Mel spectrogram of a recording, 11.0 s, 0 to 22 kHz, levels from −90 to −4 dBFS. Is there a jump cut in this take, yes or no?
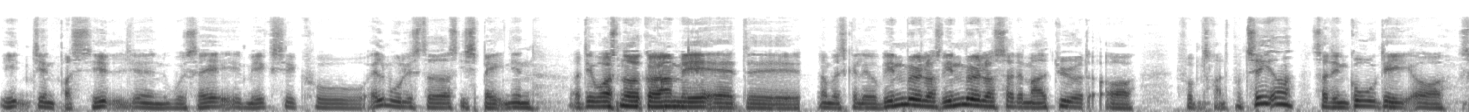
yes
